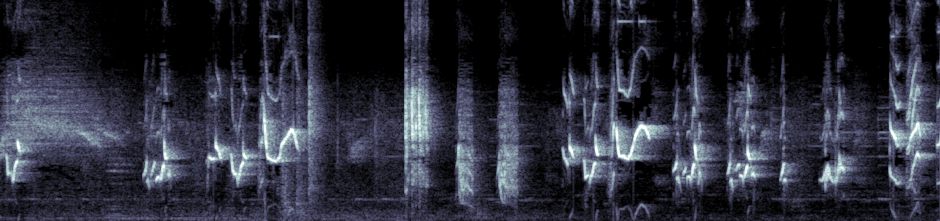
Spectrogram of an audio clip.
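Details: Oriental magpie-robin, a bird presented as ready for singing competition, in a varied song: a long hiss at the start, then phrases of sharp whistles, chirps and scratchy notes with short pauses between.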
